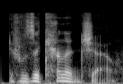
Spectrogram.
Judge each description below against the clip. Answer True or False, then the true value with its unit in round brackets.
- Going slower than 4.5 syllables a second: False (5.7 syllables/s)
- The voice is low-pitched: True (130 Hz)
